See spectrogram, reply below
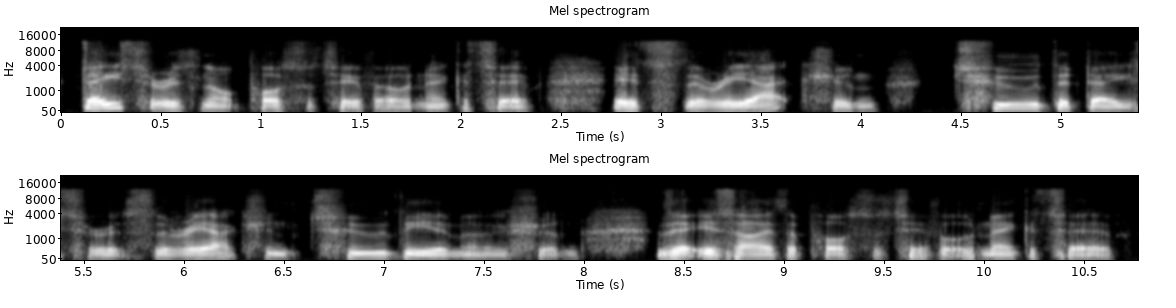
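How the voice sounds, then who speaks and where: An older man with an English accent, a coach explaining ideas in a measured way on a podcast interview. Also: fairly low pitch, gravelly, a little mellow, no room sound, rough recording. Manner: measured, explanatory, builds points with examples. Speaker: guest, emotional intelligence coach.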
